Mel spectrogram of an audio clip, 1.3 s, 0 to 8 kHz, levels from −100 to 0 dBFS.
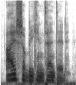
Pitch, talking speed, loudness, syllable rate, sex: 105 Hz, 190 wpm, -17 LUFS, 5.9 syllables/s, male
